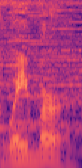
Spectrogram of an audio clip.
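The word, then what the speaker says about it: Weimar: never heard of it wear pronounced way mrr is not as quaint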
